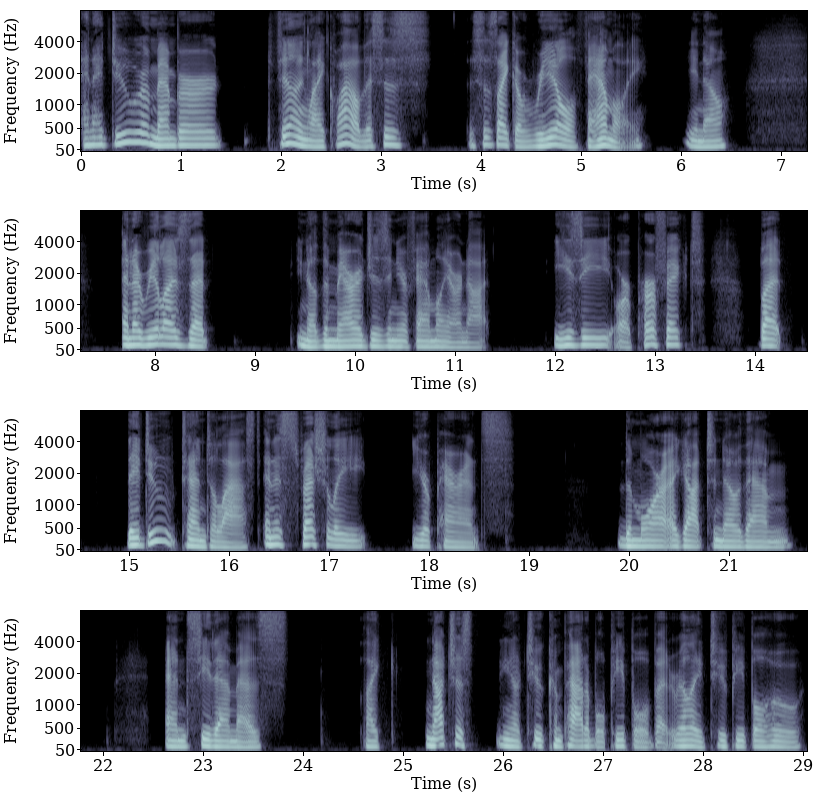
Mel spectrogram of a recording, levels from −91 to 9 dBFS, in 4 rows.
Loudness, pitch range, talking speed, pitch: -20 LUFS, 115-145 Hz, 140 wpm, 125 Hz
